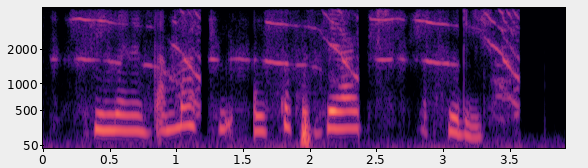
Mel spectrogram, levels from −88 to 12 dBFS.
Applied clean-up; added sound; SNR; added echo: neural diffusion model UNIVERSE++.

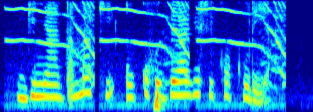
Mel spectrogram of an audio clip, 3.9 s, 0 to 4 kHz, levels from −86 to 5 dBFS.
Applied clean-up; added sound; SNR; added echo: none; Squeak; 8 dB; none.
